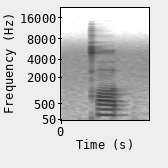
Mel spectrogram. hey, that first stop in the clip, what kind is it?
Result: aspirated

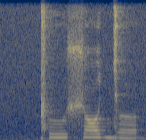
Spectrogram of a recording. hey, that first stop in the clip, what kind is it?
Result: click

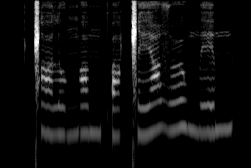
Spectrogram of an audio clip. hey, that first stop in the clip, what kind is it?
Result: click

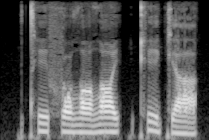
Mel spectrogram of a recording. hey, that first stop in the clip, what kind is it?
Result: aspirated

